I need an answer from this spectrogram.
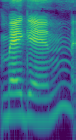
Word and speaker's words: M3GAN: that one maybe uh so Megan and if you see it in the show notes it's spelled M3 Gan um which is short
